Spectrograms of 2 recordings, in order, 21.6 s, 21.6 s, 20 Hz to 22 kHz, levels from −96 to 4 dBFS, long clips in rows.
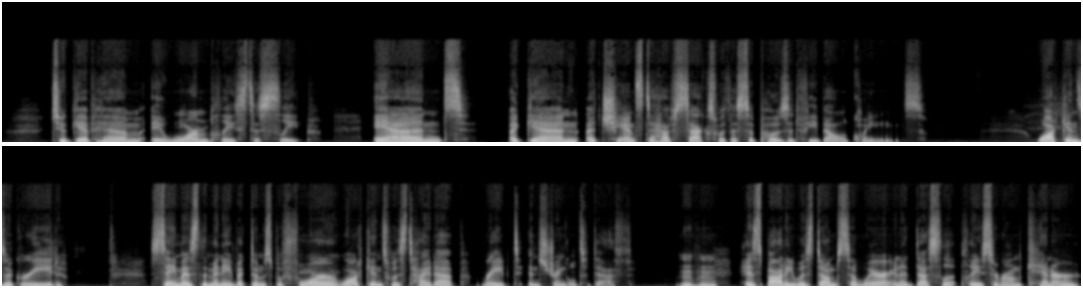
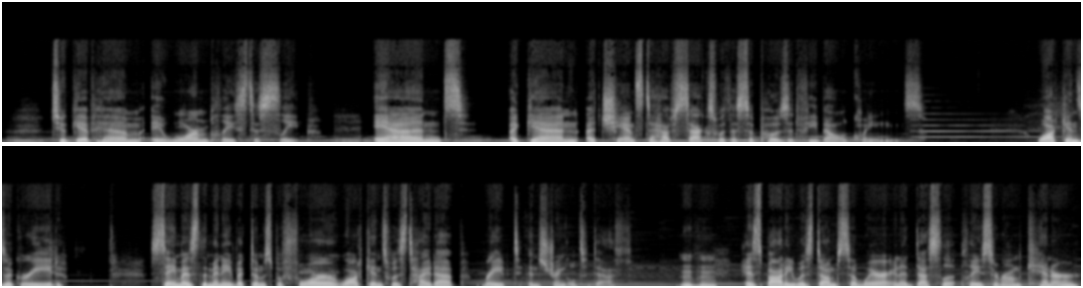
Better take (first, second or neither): first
